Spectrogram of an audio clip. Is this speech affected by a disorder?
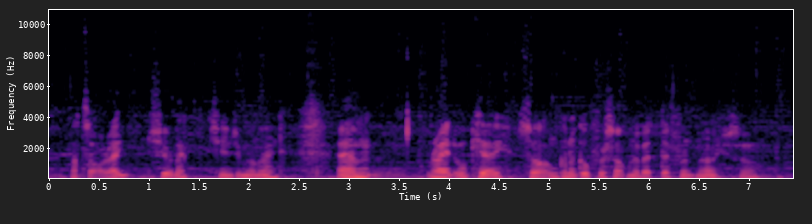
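No.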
